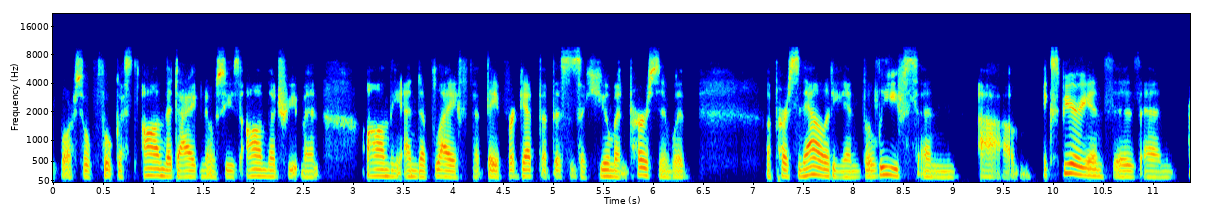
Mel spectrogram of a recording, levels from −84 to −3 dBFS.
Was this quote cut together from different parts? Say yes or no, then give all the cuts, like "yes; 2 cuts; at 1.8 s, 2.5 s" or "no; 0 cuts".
no; 0 cuts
